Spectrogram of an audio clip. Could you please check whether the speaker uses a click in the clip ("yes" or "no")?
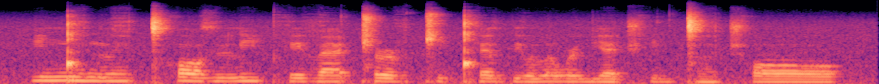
yes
